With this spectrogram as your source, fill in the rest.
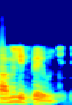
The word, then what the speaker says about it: Family Feud: se pronuncia Family Feud, que es la estructura del programa original, pues.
